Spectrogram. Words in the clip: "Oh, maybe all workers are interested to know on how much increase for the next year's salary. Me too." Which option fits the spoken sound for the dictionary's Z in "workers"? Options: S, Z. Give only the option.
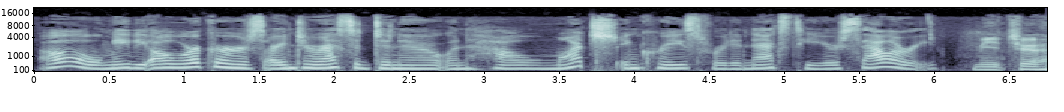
Z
